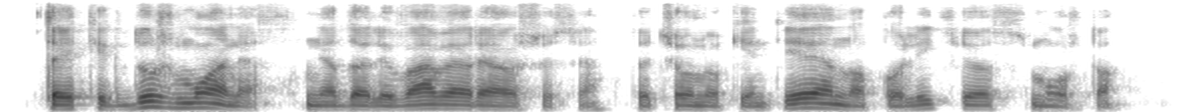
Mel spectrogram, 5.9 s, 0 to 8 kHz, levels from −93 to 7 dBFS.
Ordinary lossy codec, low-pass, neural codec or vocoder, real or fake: Opus, 64 kbps; 7.2 kHz; codec, 16 kHz, 4.8 kbps, FACodec; fake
